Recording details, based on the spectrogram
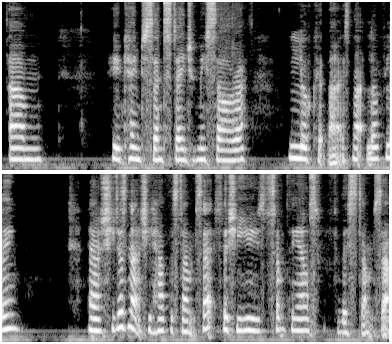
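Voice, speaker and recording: A slightly croaky woman, gushing chattily over craft supplies on a home live stream. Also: medium pitch, a little hiss or hum. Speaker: card-making demonstrator hosting a live stream. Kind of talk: casual live-stream show and tell.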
